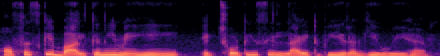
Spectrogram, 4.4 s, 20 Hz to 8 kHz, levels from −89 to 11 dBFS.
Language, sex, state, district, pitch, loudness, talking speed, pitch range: Hindi, female, Jharkhand, Ranchi, 240 Hz, -17 LUFS, 175 wpm, 220-260 Hz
